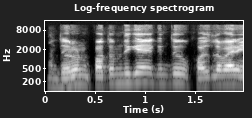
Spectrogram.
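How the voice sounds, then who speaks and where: A man's voice: fairly high pitch, fairly quick, darkish tone, clear, resonant tone, dry recording. A young man, telling the story of his freelancing career in an earnest, casual way and often repeating words as he builds a point. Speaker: freelancer guest.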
